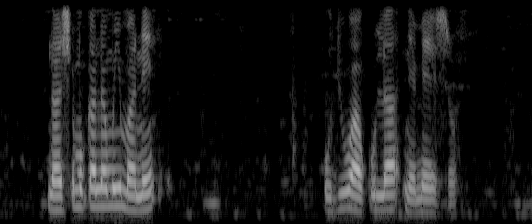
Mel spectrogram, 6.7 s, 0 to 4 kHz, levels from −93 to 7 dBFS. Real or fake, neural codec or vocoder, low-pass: real; none; 3.6 kHz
